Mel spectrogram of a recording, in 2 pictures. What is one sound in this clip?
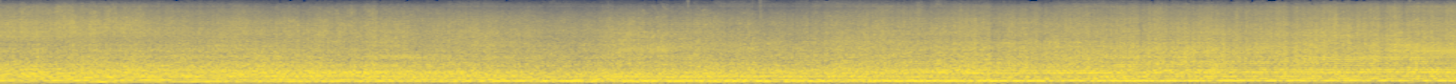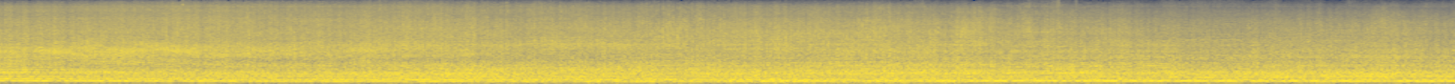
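Many racing car engines roar loudly and steadily, rising and falling in pitch as the cars race around the track.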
